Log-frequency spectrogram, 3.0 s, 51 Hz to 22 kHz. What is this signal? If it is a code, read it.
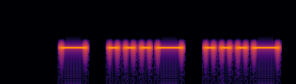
Morse code, heard as a keyed tone, about 15 wpm, 700 Hz. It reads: TVV
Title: USA Call Sign Postfixes - 3 Letters 15wpm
